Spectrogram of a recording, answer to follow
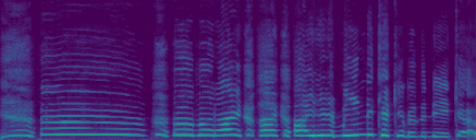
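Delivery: high, whimpering fake sob; mock a crybaby playing the victim, hammed-up; mock crying victim. Mocking a streamer who plays the victim, in a whiny fake-crying voice.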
